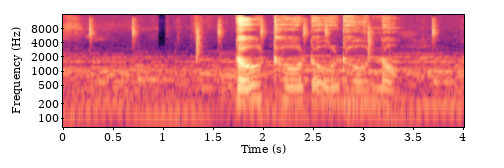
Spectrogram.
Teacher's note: यांना मूर्धन्य म्हणतात कारण यांचा उच्चार जीभ मूर्धाला लागल्याने होतो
